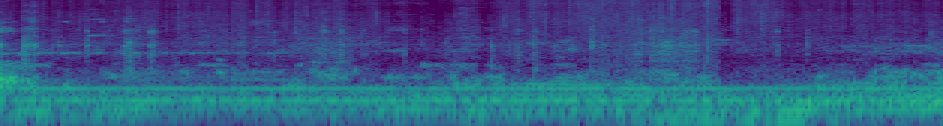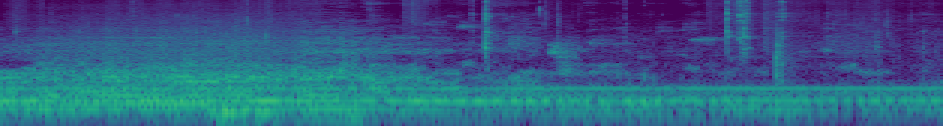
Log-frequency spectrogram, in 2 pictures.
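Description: Stone pestle grinding wet peanut sauce in a stone mortar: a soft gritty scraping that swells in the middle, with a few light clinks of stone on stone near the end. A faint steady low hum runs underneath.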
